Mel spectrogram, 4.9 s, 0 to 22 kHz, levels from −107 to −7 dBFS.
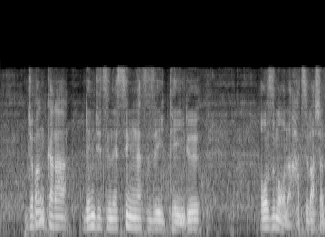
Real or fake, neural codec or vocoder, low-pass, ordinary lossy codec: fake; codec, 16 kHz, 4.8 kbps, FACodec; none; none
